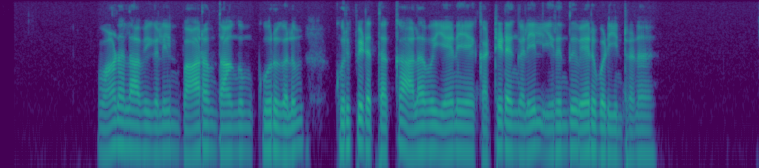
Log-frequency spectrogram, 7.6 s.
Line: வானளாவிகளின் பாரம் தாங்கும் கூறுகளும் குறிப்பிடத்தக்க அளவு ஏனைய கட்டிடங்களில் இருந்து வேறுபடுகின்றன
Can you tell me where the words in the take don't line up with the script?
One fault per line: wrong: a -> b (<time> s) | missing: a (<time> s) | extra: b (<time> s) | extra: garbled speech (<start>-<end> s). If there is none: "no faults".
no faults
